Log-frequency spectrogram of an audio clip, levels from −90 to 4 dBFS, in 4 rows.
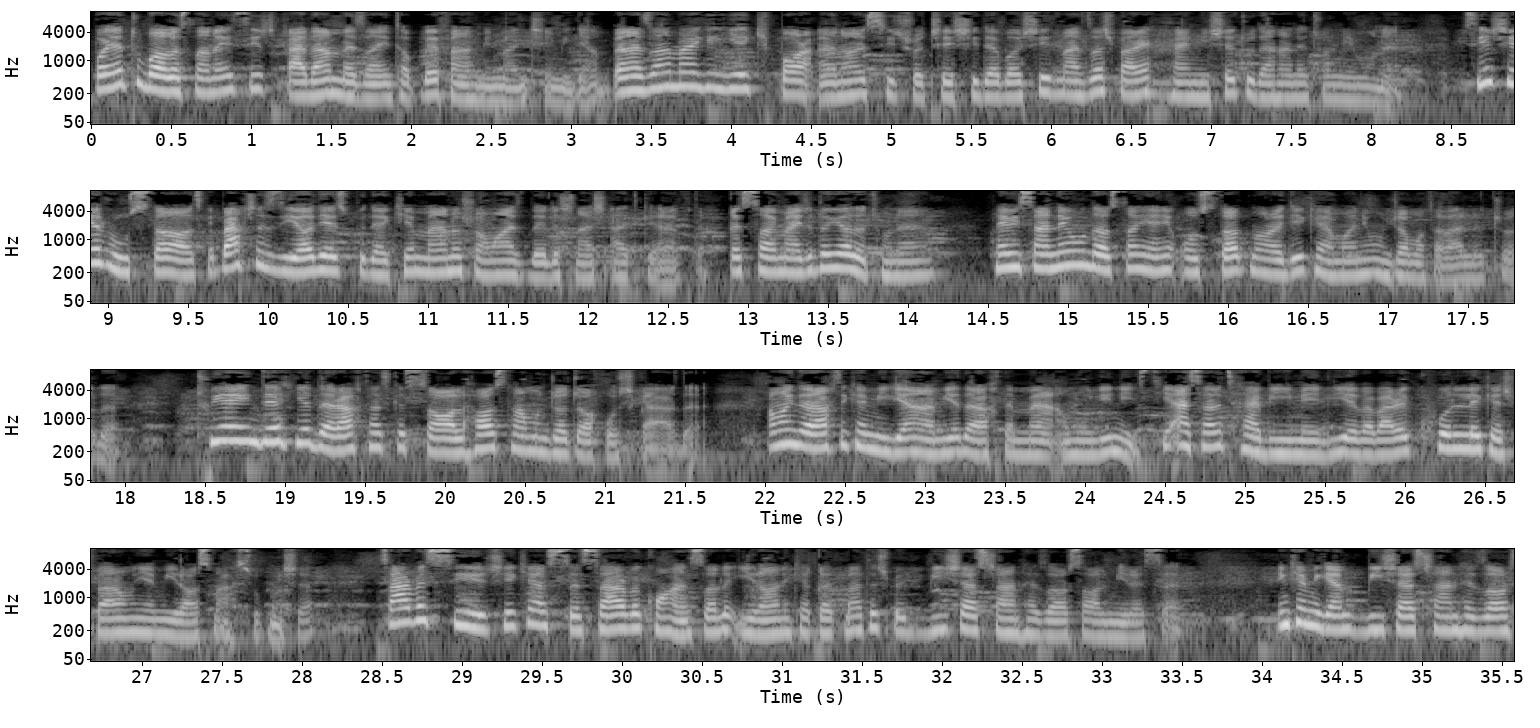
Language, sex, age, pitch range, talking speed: Persian, female, 30-49, 175-230 Hz, 190 wpm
